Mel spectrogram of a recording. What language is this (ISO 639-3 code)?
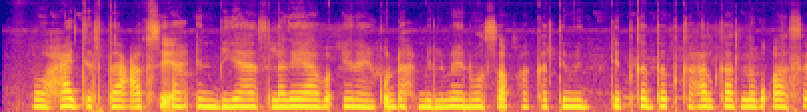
som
